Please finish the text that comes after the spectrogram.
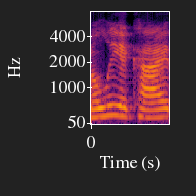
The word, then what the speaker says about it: Elia Kai: from my audience hi i'm elia kai that's how you pronounce my name uh and i am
